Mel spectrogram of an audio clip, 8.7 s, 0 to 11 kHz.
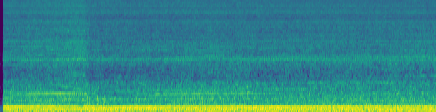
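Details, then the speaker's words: Truck test drive at 96°F, no air conditioning, after replacing failed Remflex collector gaskets with Lucas NG gaskets: steady low smooth drone, no puffing or ticking from header joints; exhaust sealed, no leak. "The truck did great. The gaskets seem like they've sealed up for now."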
